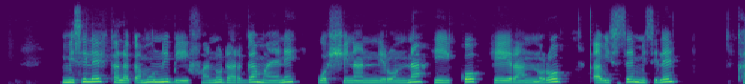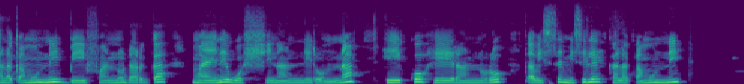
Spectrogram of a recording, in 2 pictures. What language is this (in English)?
Sidamo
